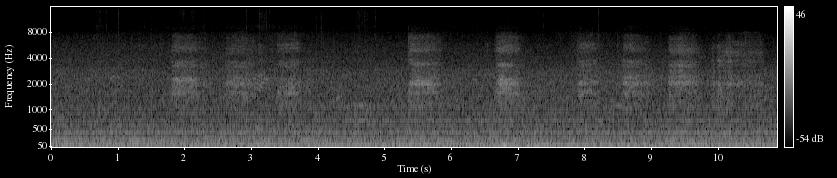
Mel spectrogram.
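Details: Hungry hooded crow fledglings chasing their mother and calling; repeated harsh, raspy begging cries in short bursts, about nine over eleven seconds, beneath a constant loud low rumble of traffic or engine noise.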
